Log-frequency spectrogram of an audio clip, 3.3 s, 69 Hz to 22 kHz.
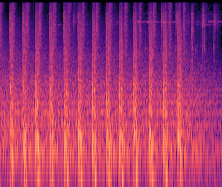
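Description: An MP5 submachine gun fired in the VR shooting game H3VR: about fourteen loud, punchy single shots in a quick, even rhythm, close by and alone, with no talking.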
